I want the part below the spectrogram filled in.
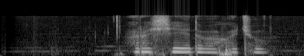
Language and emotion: Russian, neutral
